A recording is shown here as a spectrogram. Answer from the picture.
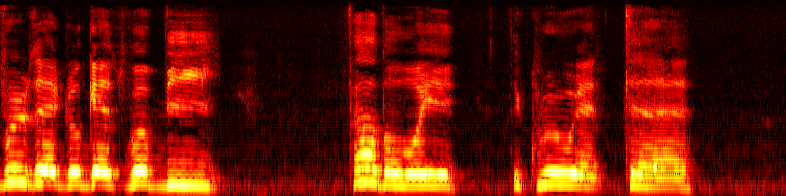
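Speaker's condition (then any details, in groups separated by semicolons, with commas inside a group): Speech impediment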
